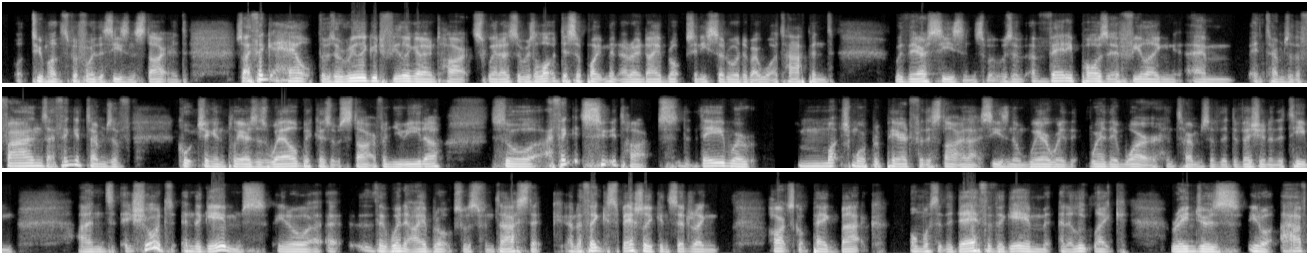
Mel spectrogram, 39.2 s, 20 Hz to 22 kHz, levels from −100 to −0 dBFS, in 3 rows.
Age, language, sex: 20-39, English, male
